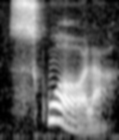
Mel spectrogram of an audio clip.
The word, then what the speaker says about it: scuola: Okay, so S can be pronounced as either a S or a Z sound. S or Z. For example, la scuola. La scuola. That is a soft S sound.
